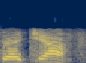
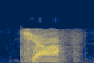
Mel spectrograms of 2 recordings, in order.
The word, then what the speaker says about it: Jeff: Hello, this is Joff from Newark. – Who? – Joff. – Joff. – As in Jeff? – As in Jeff. That's how it's spelled, yes.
